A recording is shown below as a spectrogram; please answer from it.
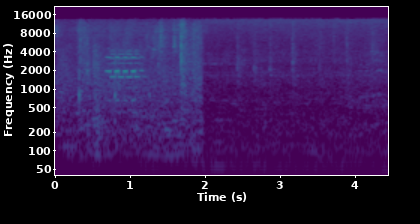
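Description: Electronic telephone ringing: a short trill of quick, even beeps about a second in, followed by quiet room tone.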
